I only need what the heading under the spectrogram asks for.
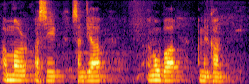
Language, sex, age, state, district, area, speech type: Manipuri, male, 30-45, Manipur, Thoubal, rural, spontaneous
